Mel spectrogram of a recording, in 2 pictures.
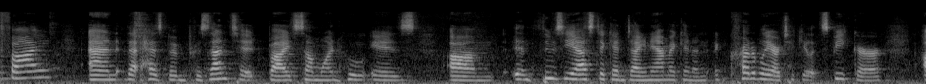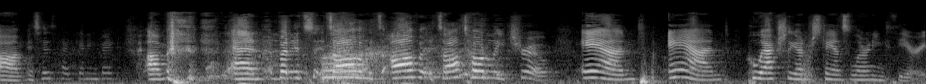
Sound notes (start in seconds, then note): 10.7 laughs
